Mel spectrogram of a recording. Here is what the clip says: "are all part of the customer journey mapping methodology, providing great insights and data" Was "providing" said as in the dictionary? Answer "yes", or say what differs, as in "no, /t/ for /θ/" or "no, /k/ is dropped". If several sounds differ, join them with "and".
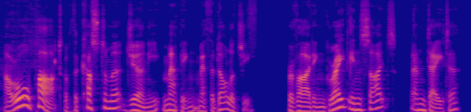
yes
